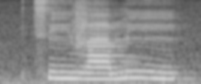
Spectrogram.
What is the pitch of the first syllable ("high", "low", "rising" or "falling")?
low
